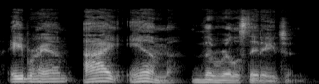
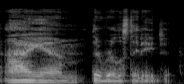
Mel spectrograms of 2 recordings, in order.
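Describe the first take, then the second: First: A weighty pause, then "I am the real estate agent" set down firmly; retold line landed with dramatic weight; dramatic pronouncement. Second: Softer and lower, "I am the real estate agent" said almost reverently; a hushed echo of the mentor's words; hushed awe. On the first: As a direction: deliver it like a mentor's big reveal. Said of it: "It's a very dramatic pause". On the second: Retold or imitated. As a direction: let it sink in quietly. Repeating the line in awe.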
